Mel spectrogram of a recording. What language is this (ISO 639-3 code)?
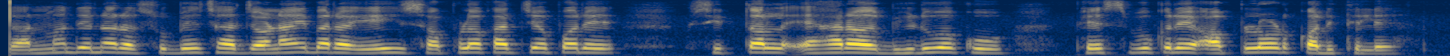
ori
